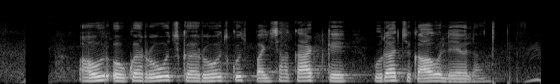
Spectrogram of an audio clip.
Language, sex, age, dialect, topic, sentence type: Bhojpuri, male, 25-30, Western, banking, statement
